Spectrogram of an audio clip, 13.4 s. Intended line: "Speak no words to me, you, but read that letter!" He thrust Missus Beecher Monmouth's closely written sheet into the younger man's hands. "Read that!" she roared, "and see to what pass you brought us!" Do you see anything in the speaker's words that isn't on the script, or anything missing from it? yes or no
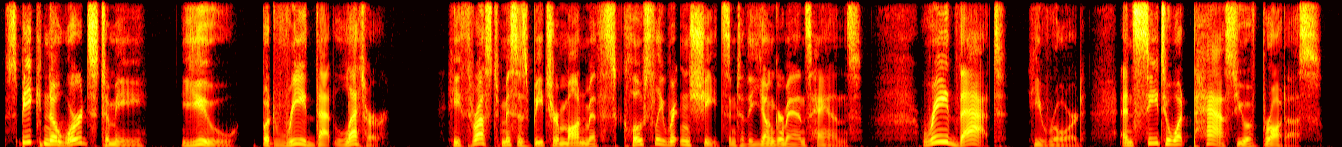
yes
